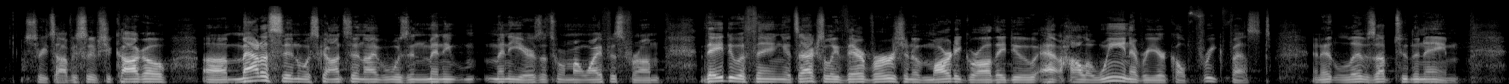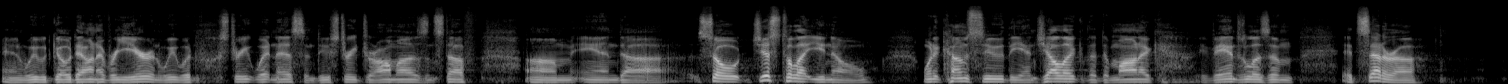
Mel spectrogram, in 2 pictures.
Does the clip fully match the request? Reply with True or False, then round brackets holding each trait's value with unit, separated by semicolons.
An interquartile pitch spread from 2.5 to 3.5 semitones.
True (2.8 semitones)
